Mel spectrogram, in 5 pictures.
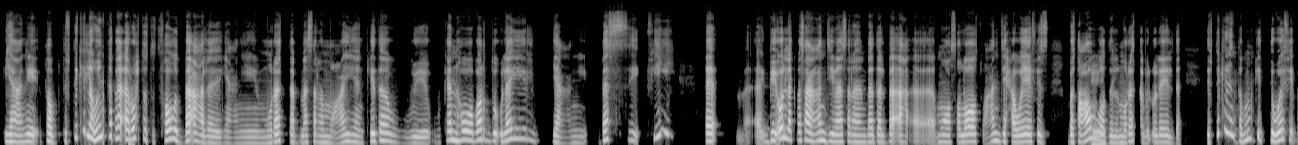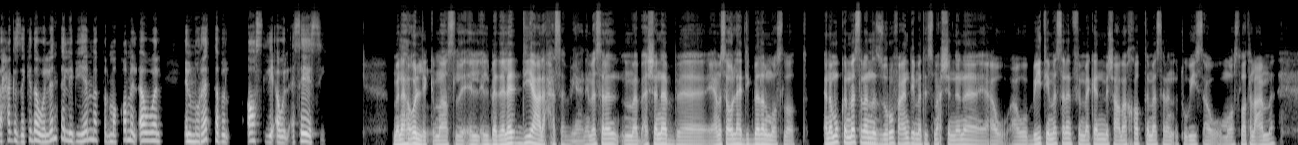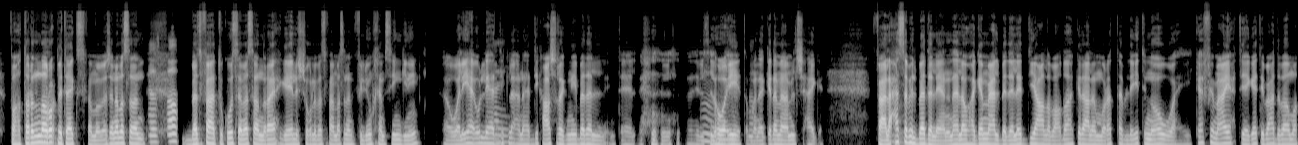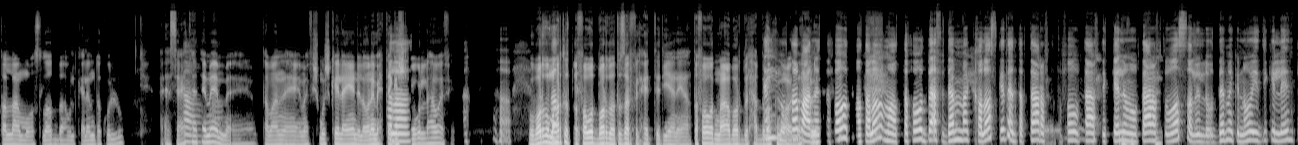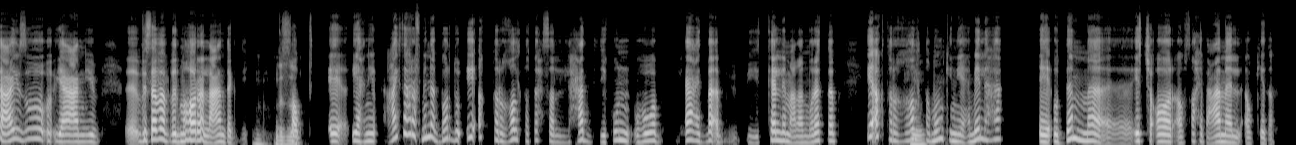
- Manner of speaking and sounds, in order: tapping; laugh; chuckle; laugh; other noise; laugh; in English: "HR"
- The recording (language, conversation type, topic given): Arabic, podcast, إزاي بتتفاوض على مرتبك بطريقة صح؟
